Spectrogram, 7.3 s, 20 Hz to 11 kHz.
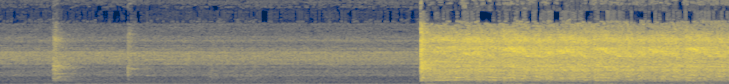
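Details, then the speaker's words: Cranking with no start on a 50-year-old five-window truck: quick even cranking that never catches, with fuel pressure (about 60 psi) and spark both present. The cause is unknown, so raw fuel is to be fed into the intake. "Okay, we're gonna level with y'all. We have not a single clue. We have fuel pressure, we have spark, we should have air, of course, going right in it."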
